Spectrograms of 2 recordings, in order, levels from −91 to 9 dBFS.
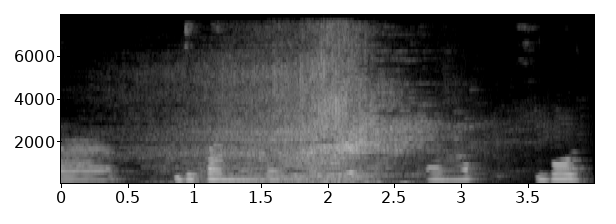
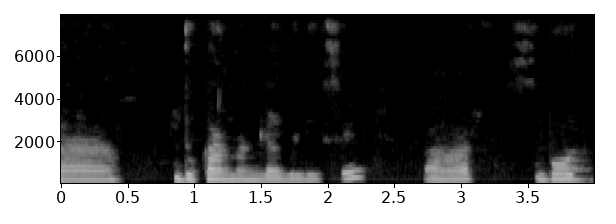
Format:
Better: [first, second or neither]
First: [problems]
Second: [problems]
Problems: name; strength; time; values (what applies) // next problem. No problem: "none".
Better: second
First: noise reduction (classical method WPE with log-MMSE)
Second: none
